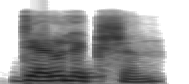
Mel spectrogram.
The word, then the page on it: dereliction: Indian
